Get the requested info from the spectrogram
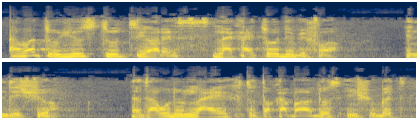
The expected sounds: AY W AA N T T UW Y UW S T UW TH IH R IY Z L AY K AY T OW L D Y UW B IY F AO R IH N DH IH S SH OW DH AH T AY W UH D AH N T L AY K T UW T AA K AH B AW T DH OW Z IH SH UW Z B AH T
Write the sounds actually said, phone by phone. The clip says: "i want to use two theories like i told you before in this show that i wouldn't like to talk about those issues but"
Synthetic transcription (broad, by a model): AY W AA N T T UW Y UW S T UW T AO R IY S L AY K AY T OW L D Y UW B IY F AO IH N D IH S SH OW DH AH T AY W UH D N L AY K T UW T AA K AH B AW T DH OW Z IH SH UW B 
